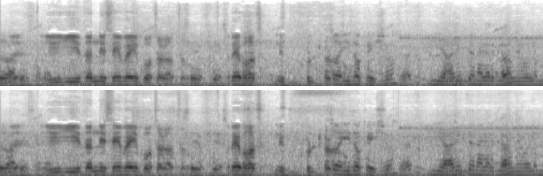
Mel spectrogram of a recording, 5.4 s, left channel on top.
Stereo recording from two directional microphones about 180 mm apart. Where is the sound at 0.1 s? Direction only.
15° left (ahead or behind).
